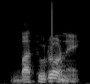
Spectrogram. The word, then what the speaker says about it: Baturone: Fíjense, él ya estado con nosotros alguna otra vez, pero necesitamos que, ¿cómo se pronuncia tu apellido? Baturone, tal cual.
